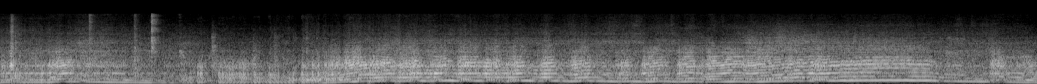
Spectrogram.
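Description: Peugeot 106 Group A rally car's four-cylinder engine heard from inside the stripped cabin, idling and then revved as the car pulls away slowly, with the revs rising and falling again and again and dropping back near the end. A few sharp clicks come in the first two seconds.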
